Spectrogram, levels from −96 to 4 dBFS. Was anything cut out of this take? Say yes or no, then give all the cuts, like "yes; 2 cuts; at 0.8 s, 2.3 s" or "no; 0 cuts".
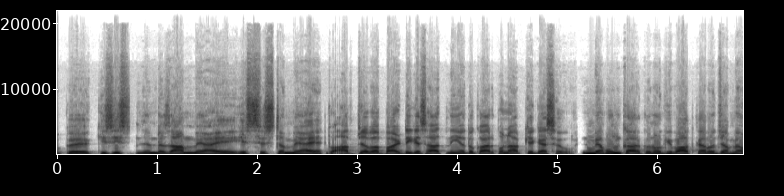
yes; 2 cuts; at 2.9 s, 5.1 s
